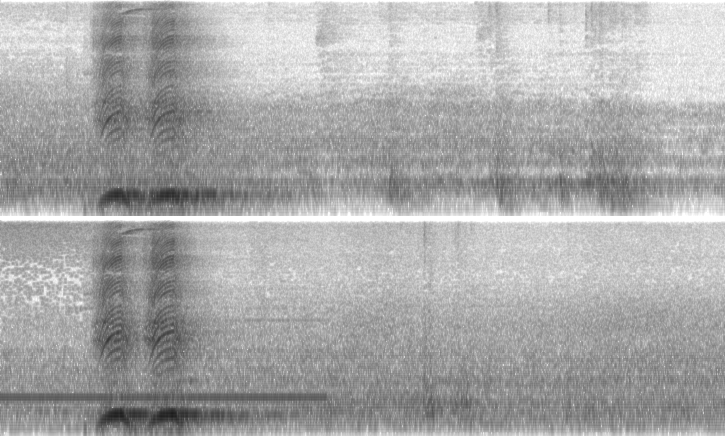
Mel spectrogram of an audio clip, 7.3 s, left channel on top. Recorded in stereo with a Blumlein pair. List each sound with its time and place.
0.8 s a phone buzzing: 15° right, 0.5 m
